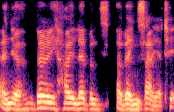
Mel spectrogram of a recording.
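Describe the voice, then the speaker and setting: A man talks in an Irish accent with a dark, mellow tone. The sound is dry and close, with no echo. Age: 70s. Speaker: priest. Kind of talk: panel discussion. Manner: halting.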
